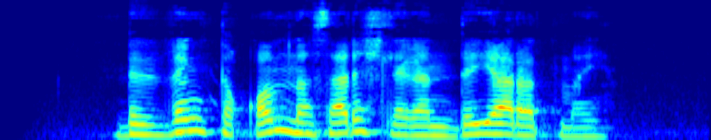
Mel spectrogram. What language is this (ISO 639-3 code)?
bak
